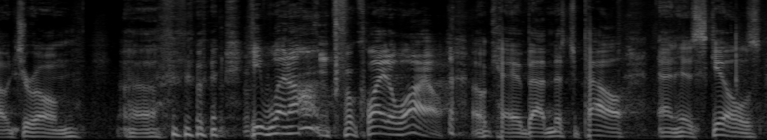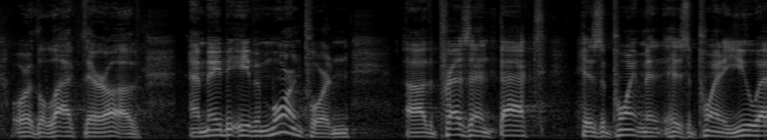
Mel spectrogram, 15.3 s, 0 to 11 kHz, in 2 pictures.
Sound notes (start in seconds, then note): 4.4 laughter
